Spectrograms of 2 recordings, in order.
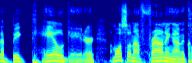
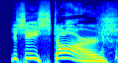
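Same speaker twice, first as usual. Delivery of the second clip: high-pitched voice stretching out the word stars; 8 semitones higher, 3 dB louder than usual. Starting a Colin Cowherd catchphrase: Jimmy Stewart impression. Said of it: "He said Colin, not Jimmy Stewart".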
